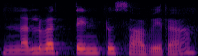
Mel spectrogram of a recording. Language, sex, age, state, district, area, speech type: Kannada, female, 30-45, Karnataka, Shimoga, rural, spontaneous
